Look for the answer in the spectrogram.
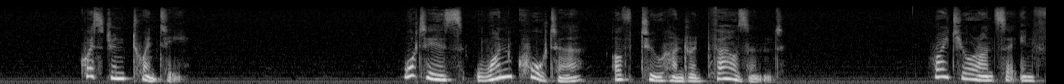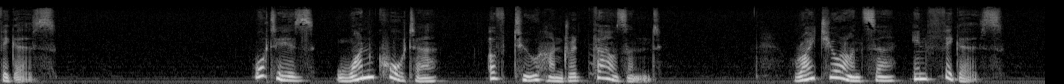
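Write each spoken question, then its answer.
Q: What is 1/4 of 200,000?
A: 50000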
